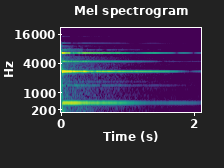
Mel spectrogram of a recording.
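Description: A single bell-like chime sound effect for a logo reveal, struck once and ringing with several clear tones that fade away over about a second and a half.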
